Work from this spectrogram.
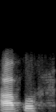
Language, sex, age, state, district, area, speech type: Urdu, male, 30-45, Uttar Pradesh, Gautam Buddha Nagar, urban, conversation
